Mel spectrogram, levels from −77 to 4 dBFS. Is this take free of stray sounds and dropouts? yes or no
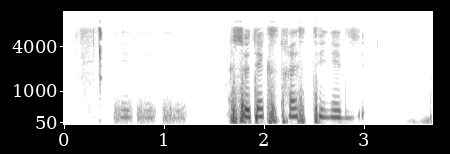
no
